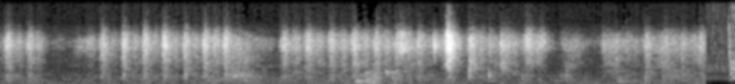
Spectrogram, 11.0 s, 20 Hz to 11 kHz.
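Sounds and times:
knife sawing through foam: 4.2 - 6.4.

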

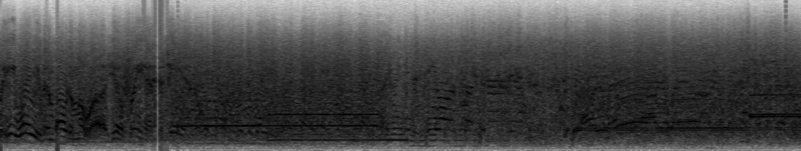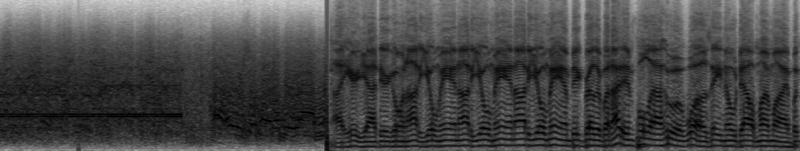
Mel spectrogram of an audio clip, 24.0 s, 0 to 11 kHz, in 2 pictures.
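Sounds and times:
garbled radio voices: 0.0 - 24.0
radio static hiss: 0.0 - 24.0.

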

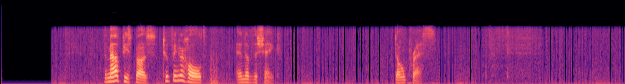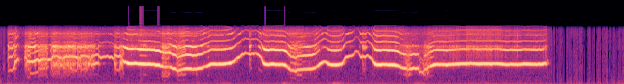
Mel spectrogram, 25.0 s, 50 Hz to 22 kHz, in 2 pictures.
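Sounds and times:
trumpet mouthpiece buzzing: 12.6 - 23.5.

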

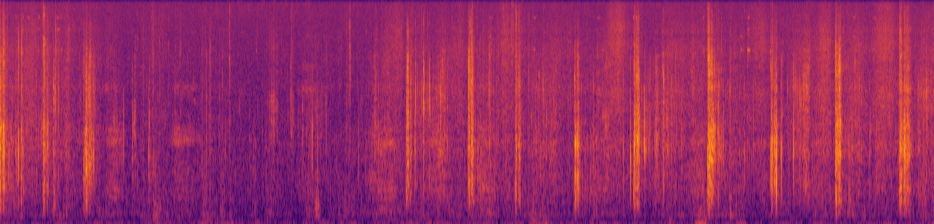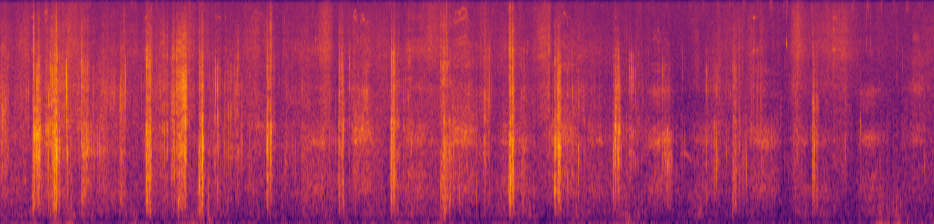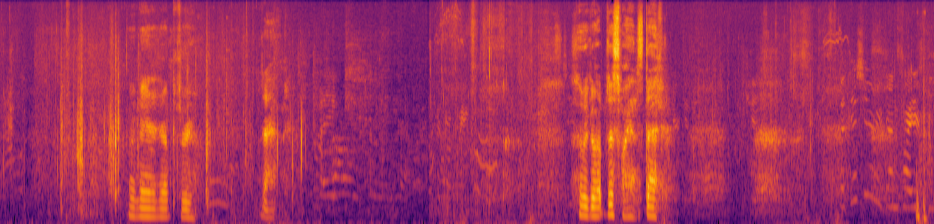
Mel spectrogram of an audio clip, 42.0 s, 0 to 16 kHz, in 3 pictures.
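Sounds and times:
footsteps crunching on stony trail: 0.0 - 33.8, 34.4 - 42.0.

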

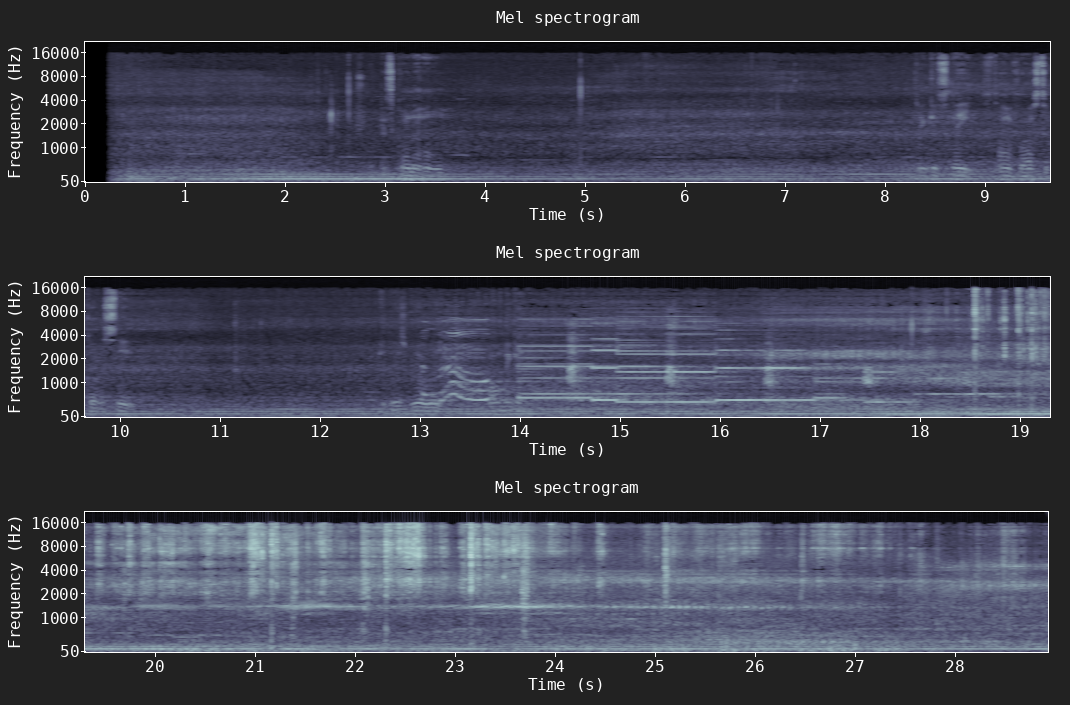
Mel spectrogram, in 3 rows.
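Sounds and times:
vehicle engine idling: 0.3 - 28.9
ice cream truck chime melody: 13.7 - 28.9.

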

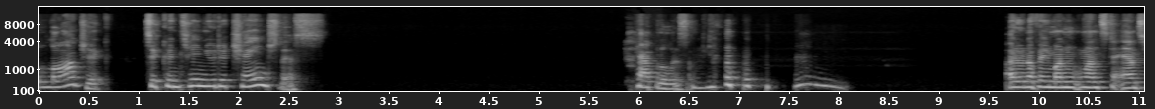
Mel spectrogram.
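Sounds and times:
person laughing: 6.7 - 8.1
person humming: 7.5 - 8.1.

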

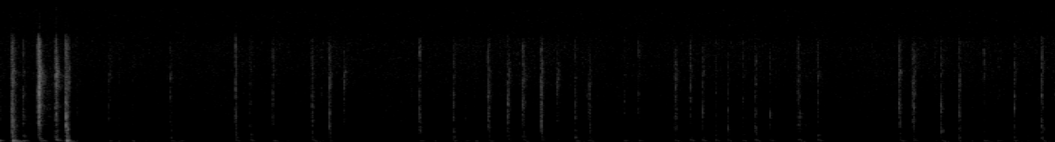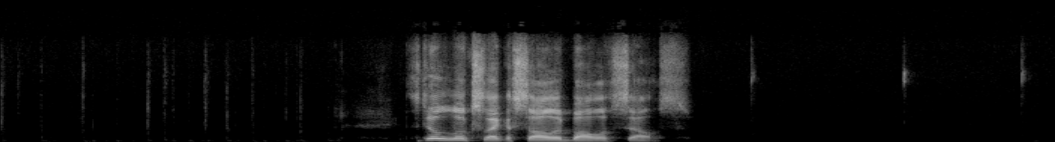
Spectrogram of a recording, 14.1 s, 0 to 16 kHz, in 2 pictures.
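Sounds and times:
typing on keyboard: 0.0 - 9.3.

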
